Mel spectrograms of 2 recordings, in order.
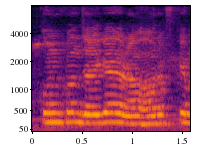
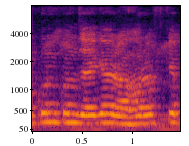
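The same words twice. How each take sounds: The two takes are said the same way.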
